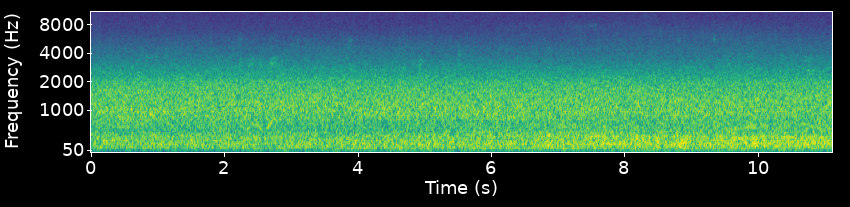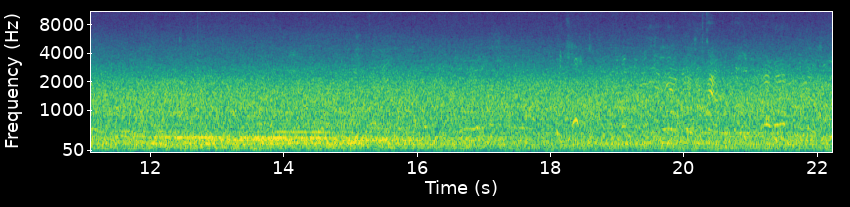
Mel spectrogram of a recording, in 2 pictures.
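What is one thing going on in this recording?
Outdoors in steady wind, a loud rushing roar fills the air.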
